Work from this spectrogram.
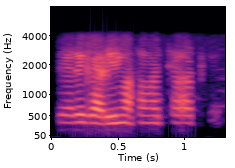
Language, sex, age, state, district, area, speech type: Assamese, male, 45-60, Assam, Nalbari, rural, conversation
